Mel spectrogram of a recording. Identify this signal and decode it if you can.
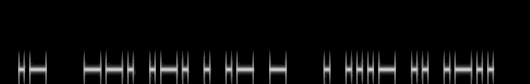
Morse code, heard as a keyed tone, about 22 wpm, 700 Hz. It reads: A GREAT EVIL
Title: A Sound Of Thunder 22wpm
